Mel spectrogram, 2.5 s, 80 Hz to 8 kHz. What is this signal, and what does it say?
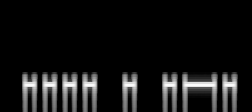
Morse code, heard as a keyed tone, about 12 wpm, 800 Hz. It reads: HER
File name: 12wpm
